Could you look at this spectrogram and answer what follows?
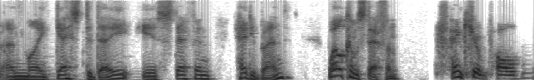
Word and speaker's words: Steffen Hedebrandt: I'm Paul, your host of the B2B Uncovered show, and my guest today is Steffen Hedebrandt. Welcome, Steffen. Thank you, Paul, and pretty well pronounced pronunciation of a Danish name.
